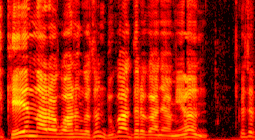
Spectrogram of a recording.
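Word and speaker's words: Γέεννα: 그래서 헬라어로는 이게 게헨나로 발음이 되어 있어요. 게헨나.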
